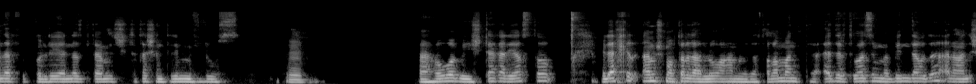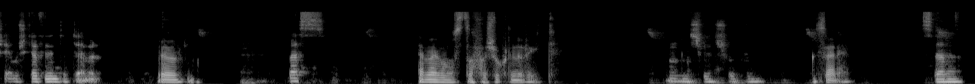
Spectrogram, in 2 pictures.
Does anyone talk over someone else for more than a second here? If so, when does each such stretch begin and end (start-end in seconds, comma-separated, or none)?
none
